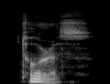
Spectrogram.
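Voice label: "torus", Australian English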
